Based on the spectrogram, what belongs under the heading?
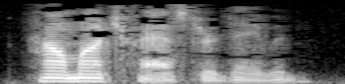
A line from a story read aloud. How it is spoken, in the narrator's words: Brooks sighed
